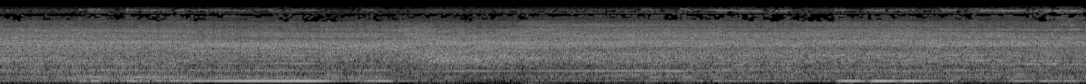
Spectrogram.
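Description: Angle grinder running steadily with its disc grinding down steel body panel, the steady motor hum under a continuous gritty rasp of metal being ground.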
